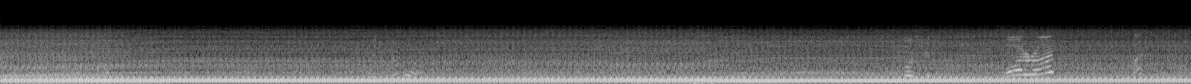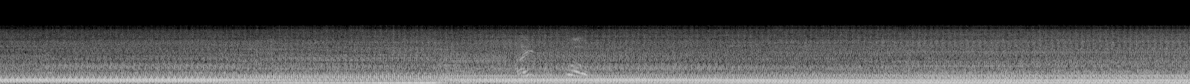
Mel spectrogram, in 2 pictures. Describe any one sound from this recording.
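Drill rods grind and clank as a boring machine pushes them into the ground.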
